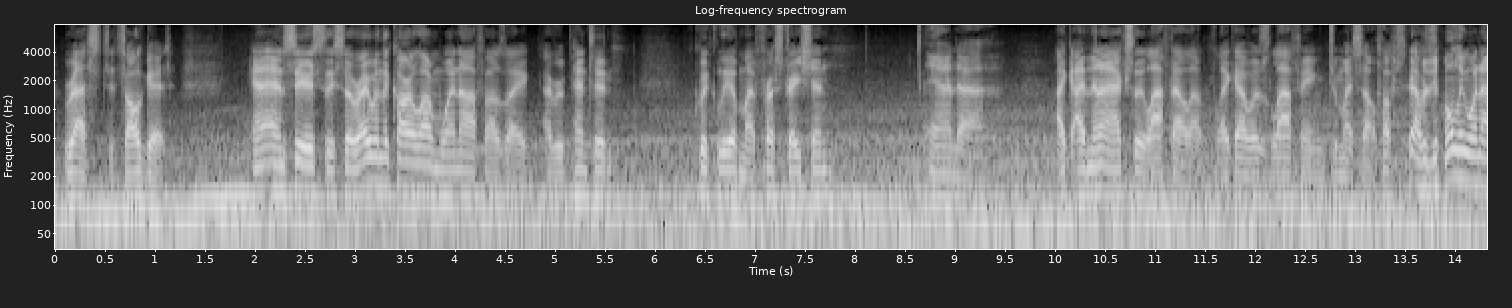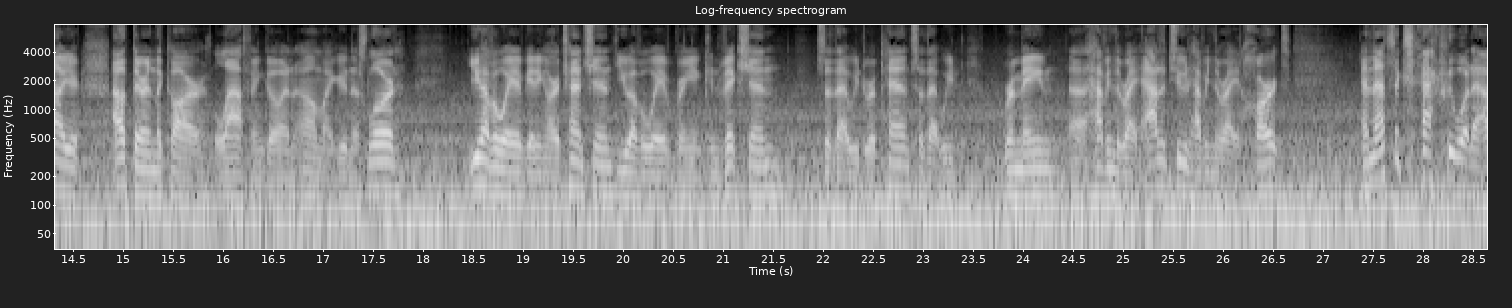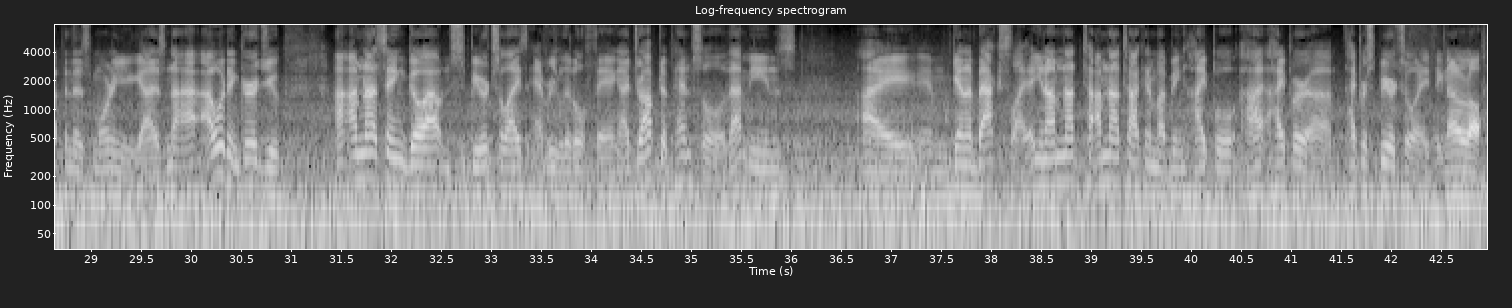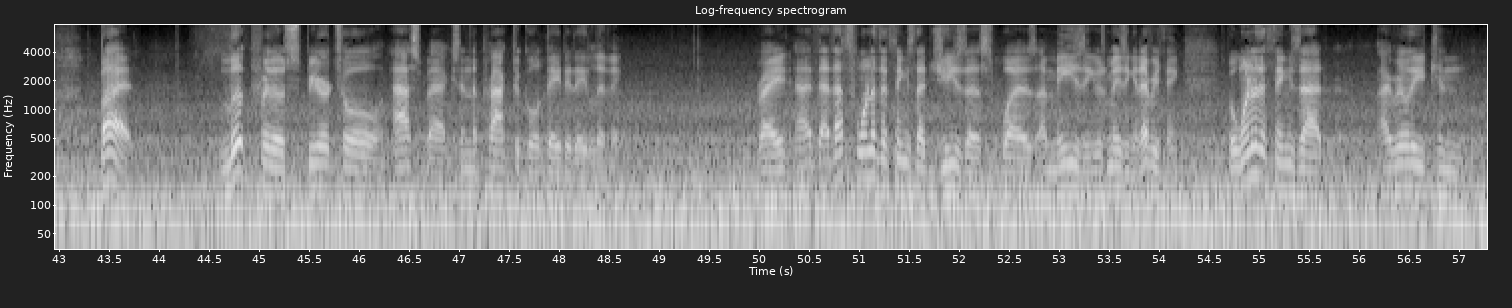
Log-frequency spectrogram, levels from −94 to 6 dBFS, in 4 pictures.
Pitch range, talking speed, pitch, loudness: 100-125 Hz, 190 wpm, 115 Hz, -16 LUFS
